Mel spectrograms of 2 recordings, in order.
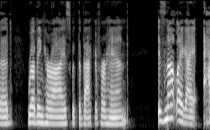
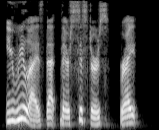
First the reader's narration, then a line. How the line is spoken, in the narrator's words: Levi said, his voice getting tighter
